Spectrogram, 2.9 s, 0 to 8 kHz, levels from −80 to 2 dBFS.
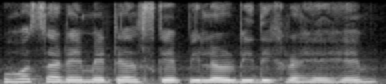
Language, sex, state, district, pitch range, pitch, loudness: Hindi, female, Arunachal Pradesh, Lower Dibang Valley, 205-225 Hz, 210 Hz, -13 LUFS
